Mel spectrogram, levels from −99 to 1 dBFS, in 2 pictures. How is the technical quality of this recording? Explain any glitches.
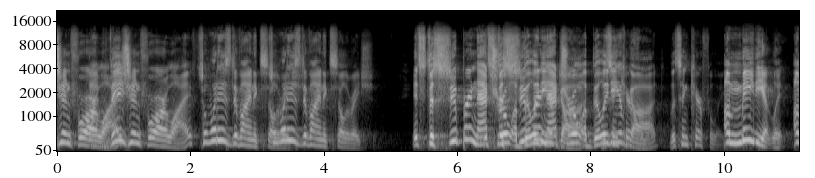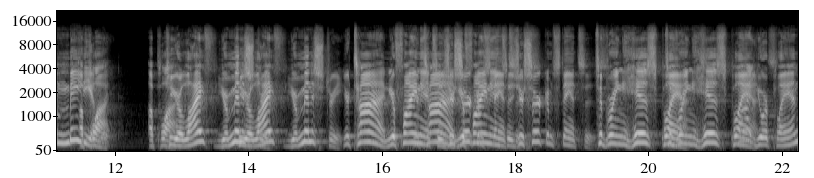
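The recording has one persistent fault. Throughout, a doubled audio track is heard: the speech repeats about a second later at roughly equal level, dry and full-band, likely from a second, slower capture path mixed in.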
